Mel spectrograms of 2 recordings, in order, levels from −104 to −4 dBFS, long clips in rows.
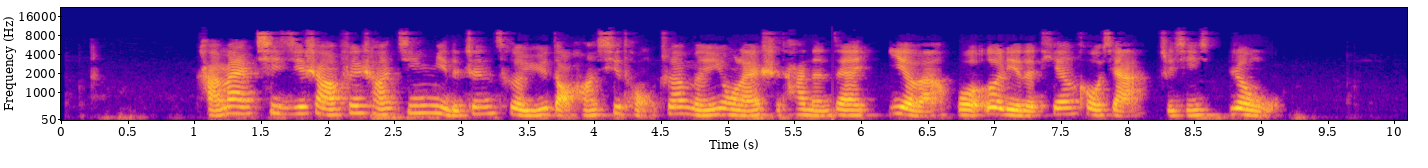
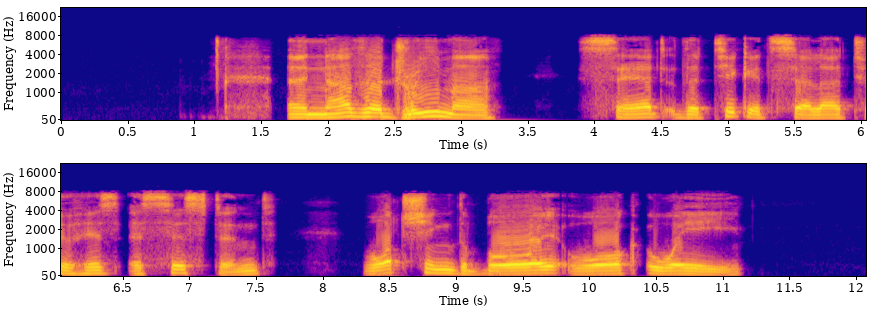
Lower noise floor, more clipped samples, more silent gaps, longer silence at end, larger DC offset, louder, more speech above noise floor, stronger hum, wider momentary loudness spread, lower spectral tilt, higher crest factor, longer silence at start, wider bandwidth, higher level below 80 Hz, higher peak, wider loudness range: second, -67 dBFS vs -89 dBFS; neither; neither; about the same, 0.95 s vs 0.95 s; neither; second, -17 LUFS vs -13 LUFS; second, 50 dB vs 77 dB; neither; second, 9 LU vs 15 LU; about the same, -4.5 dB/octave vs -4.5 dB/octave; about the same, 16 dB vs 12 dB; second, 1.05 s vs 1.25 s; first, 9.6 kHz vs 8.4 kHz; second, -58 dBFS vs -48 dBFS; about the same, -2 dBFS vs -2 dBFS; about the same, 2 LU vs 3 LU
